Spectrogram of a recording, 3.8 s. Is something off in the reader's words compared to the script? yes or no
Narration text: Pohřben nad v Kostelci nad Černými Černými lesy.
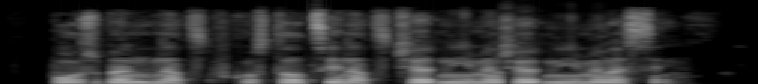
no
